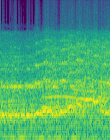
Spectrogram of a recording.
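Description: Loud hardcore (gabber) dance music over a large PA, with the crowd cheering. It is continuous, with held synth tones and a few sliding notes in the second half.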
